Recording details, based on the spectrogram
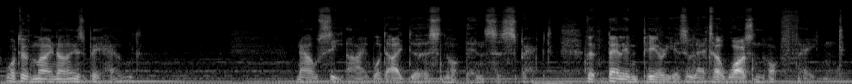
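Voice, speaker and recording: A man's voice: on the low side, takes it slowly, over music. An actor playing a middle-aged knight-marshal grieving for his son and seeking revenge, in impassioned, declamatory verse for a radio tragedy. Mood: shocked, vengeful. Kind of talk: Elizabethan tragedy radio acting.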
